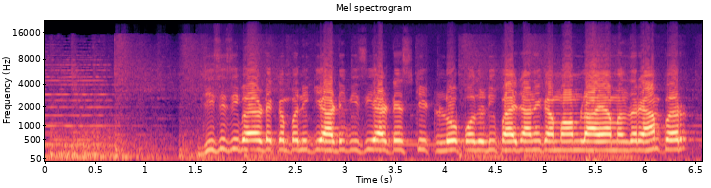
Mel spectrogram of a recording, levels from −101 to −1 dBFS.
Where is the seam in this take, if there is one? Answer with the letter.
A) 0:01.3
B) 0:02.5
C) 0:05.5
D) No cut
A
